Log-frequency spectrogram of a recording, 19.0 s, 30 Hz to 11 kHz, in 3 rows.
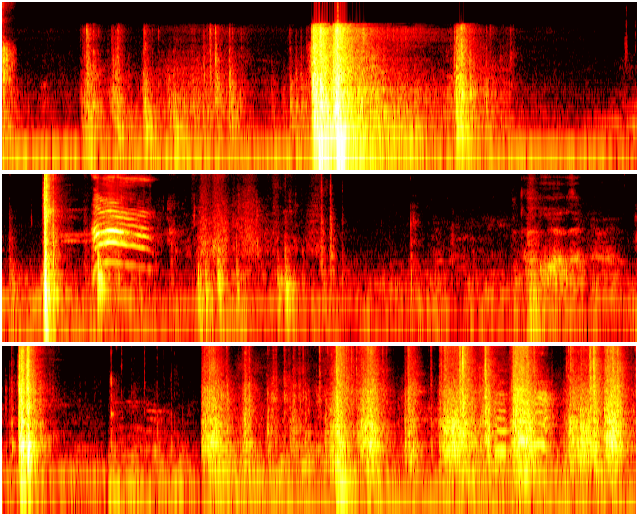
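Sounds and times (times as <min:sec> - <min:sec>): sharp crack: 0:03.0 - 0:04.7
person yelping: 0:07.2 - 0:07.9.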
